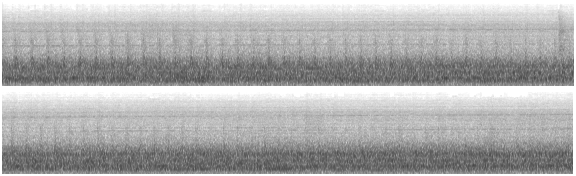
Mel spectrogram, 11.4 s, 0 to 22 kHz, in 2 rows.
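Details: Siemens IQ300 washer dryer on a wool cycle with a pillow: fast steady churning rumble with rapid clatter through the spin, train-like and constant; owner suspects worn drum bearings, not confirmed.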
